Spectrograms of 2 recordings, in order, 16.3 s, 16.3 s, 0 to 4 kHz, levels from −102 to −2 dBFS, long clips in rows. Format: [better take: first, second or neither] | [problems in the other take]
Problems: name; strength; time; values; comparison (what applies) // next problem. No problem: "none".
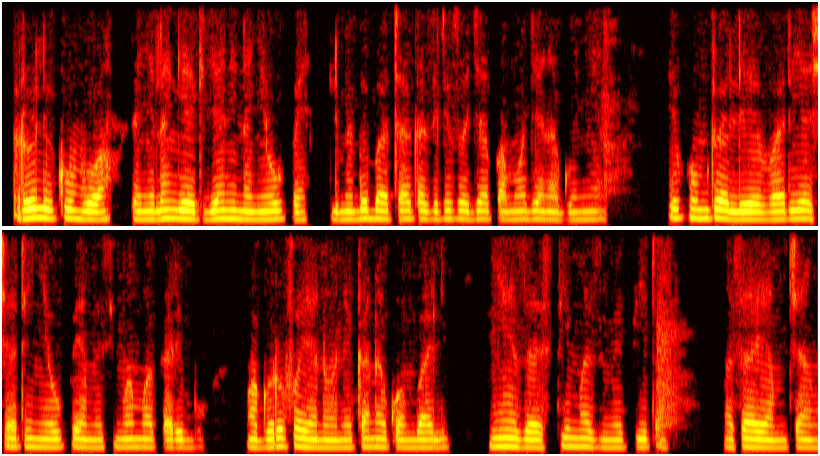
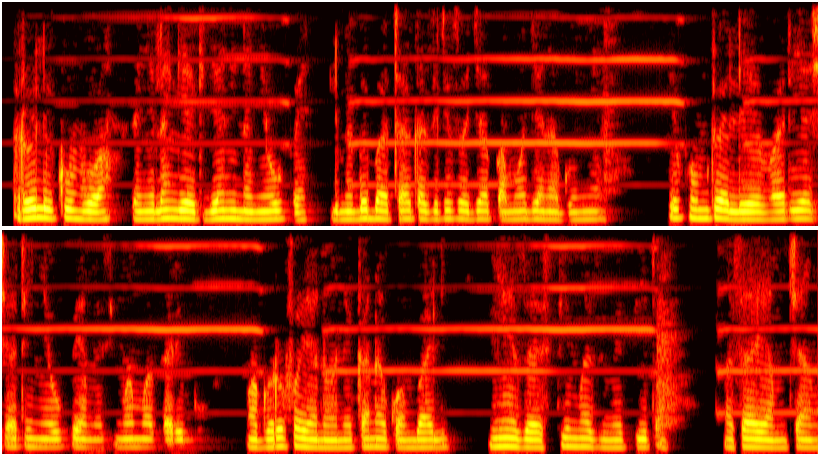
first | noise reduction (classical method log-MMSE)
